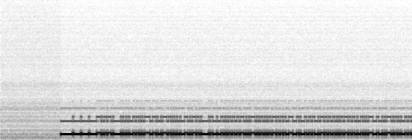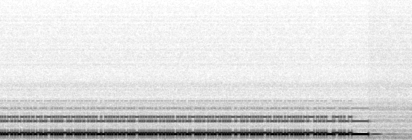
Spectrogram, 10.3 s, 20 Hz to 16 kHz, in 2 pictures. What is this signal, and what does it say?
RTTY (75 baud, 170 Hz shift), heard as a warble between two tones, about 820 Hz centre. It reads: FURTHER, BUSINESS LOGIC IS PROCEDURAL WHEREAS BUSINESS RULES ARE DECLARATIVE.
